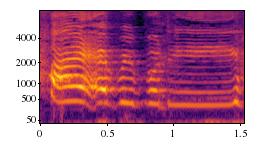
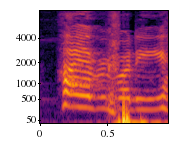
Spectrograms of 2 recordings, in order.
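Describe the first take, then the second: First: High, loud squeaky greeting; squeaky voice, half laughing. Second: Said in the usual way. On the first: Real, not acted. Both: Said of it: "Me and my squeaky fucking voice".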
